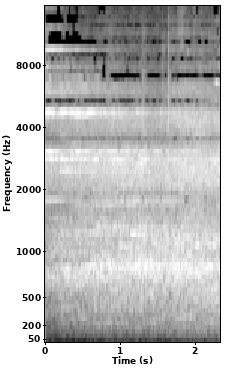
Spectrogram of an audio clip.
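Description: Boxing ring bell struck once and ringing out as it fades, marking the end of a round, over steady background arena noise.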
